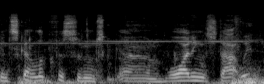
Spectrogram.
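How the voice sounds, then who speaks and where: A man speaks with an Australian accent. Noticeable background noise can be heard. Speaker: fishing vlogger. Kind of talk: casual vlog narration. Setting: outdoors on a boat.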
